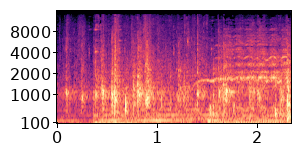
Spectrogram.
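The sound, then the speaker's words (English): Horse hooves clip-clop steadily as a horse arrives outside a physician's house, with many loud, even beats throughout and a whinny rising over them. “dismounts his still-moving horse outside the physician's house”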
